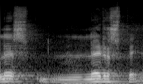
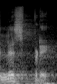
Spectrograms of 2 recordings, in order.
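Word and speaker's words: LESRPE: al lobo dentro del LERSPE, es muy difícil de pronunciar, por eso la mayoría de la gente dice lespre, pero es l'ERSPE, eh realmente no es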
